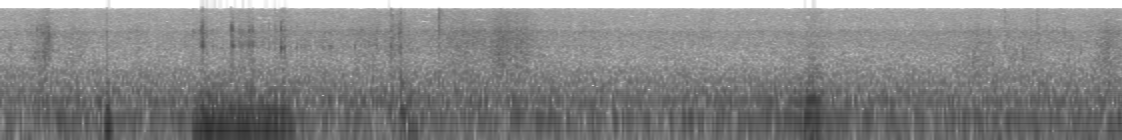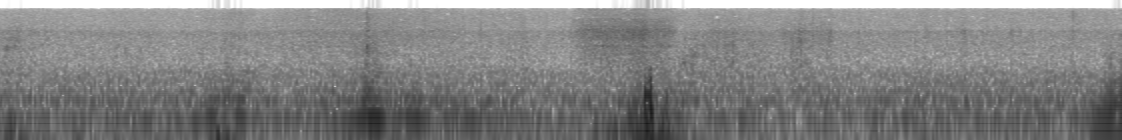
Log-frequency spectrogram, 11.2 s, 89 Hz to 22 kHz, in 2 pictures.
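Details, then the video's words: Bees around a unique nest hanging from an upright tree trunk while the hive is being dealt with: a steady low hum persists throughout, with occasional knocks, a brief voice and one sharp clatter near the end. "Sarang lebah paling unik 2022‼️ Hinggap dipohon tegak lurus."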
